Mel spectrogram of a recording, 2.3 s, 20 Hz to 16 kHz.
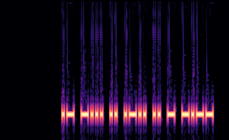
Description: Morse code, heard as a keyed tone, about 53 wpm, 700 Hz. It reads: ABILITY
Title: Sets of 3 Words - New Word Drill - 50wpm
